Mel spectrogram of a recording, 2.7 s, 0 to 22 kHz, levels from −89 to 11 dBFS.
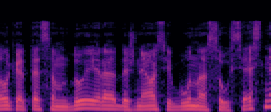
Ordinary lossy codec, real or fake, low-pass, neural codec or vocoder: MP3, 64 kbps; real; 9.9 kHz; none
